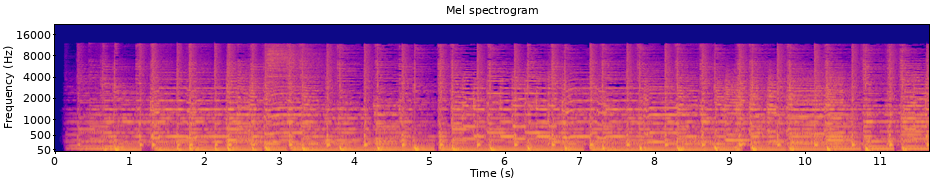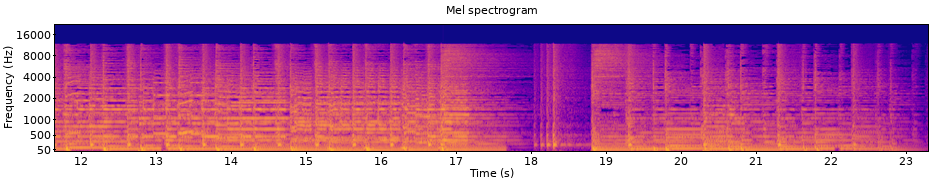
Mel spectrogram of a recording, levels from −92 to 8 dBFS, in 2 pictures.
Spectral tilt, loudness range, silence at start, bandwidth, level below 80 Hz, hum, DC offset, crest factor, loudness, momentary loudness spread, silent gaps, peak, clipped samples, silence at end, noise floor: -4.5 dB/octave; 5 LU; 0.15 s; 12.5 kHz; -22 dBFS; none; under 0.1%; 16 dB; -16 LUFS; 9 LU; none; 0 dBFS; under 0.1%; 0.15 s; -35 dBFS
